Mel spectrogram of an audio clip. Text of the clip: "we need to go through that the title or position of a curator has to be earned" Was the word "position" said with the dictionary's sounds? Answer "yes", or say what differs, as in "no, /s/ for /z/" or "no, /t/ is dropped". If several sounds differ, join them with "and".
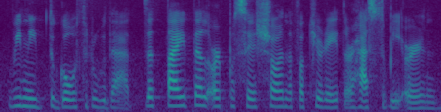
no, /s/ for /z/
